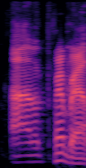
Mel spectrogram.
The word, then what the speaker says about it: Rembrandt: Rembrandt, like the toothpaste.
